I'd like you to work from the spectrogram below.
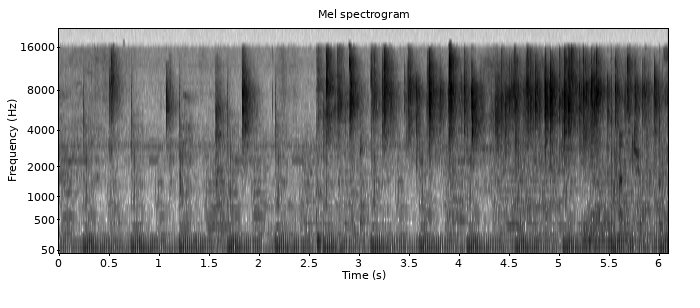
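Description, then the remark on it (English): Many dice rattle together in a dense, continuous clatter of rapid small clicks, holding a steady loudness for about six seconds over a low, sustained background hum. “I hate the rattling of all so many dice.”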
